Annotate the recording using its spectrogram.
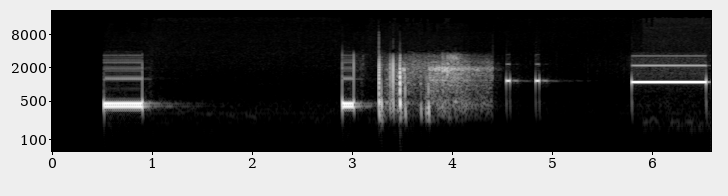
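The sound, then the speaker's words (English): An answerphone message beep: a sharp electronic tone, a burst of clicks and mechanical whirring with quick blips, then a final steady beep. Fairly loud, no talking. “And the answer phone message, well, that explains everything.”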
